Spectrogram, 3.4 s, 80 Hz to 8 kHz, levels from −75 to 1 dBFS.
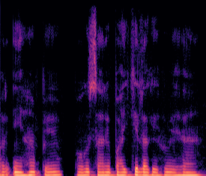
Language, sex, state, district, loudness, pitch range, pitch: Hindi, male, Jharkhand, Palamu, -17 LUFS, 130-140 Hz, 135 Hz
